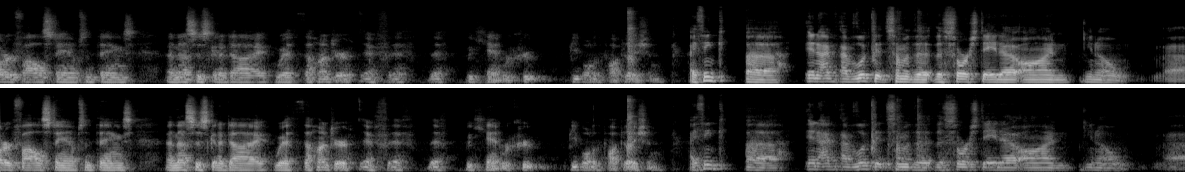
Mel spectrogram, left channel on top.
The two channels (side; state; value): both; normal; correlation 0.39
